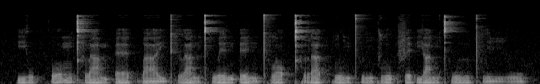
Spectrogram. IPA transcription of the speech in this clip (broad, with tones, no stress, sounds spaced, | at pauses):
j u˨˩ k̚ ʔ o˥˩ m kʰ l a˧ m ʔ ɛː˨˩ k̚ w aː˩˦ j pʰ l a˧ n kʰ w e˦˥ n ʔ e˨˩ n pʰ l ɔ˦˥ ʔ kʰ r a˥˩ t̚ p l u˩˦ n pʰ ɯ˩˦ ŋ k l u˦˥ ʔ f e˦˥ ʔ j a˦˥ n kʰ w ɯː˧ pʰ l iː˩˦ w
